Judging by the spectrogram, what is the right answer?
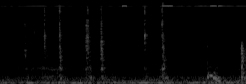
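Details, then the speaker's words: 1982 Panasonic NV 366 VHS recorder, powered up after storage with known bad belts, trying to play: irregular light clicks and ticks with no steady transport hum; not lacing the tape, fails to play. "it doesn't really play yeah it sounds like it's not lacing up probably so let's crack this open and have a look"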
